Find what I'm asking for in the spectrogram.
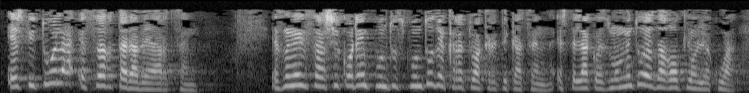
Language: Basque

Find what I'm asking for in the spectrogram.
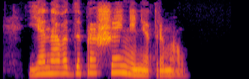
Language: Belarusian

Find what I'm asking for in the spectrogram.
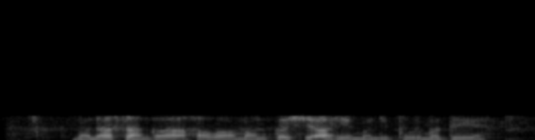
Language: Marathi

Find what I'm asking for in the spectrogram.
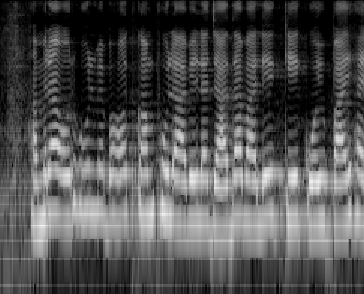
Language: Magahi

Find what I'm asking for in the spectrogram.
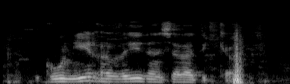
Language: Kabyle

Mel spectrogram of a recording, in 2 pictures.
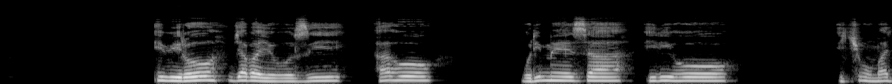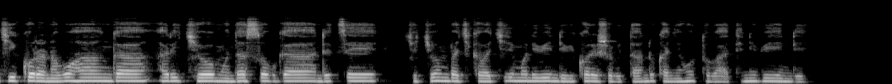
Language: Kinyarwanda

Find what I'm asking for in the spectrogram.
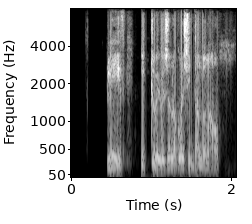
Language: Bangla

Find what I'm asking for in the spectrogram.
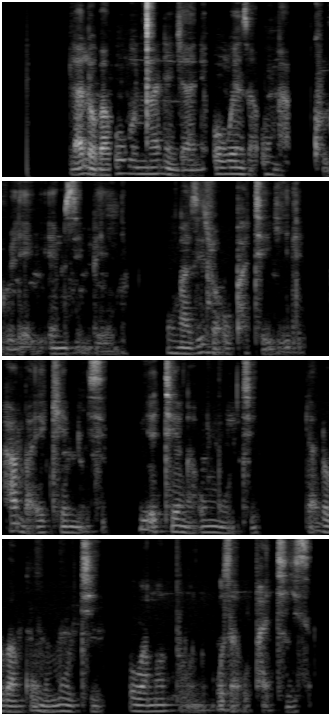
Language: North Ndebele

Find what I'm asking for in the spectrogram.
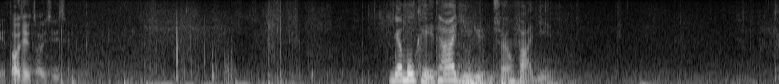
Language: Cantonese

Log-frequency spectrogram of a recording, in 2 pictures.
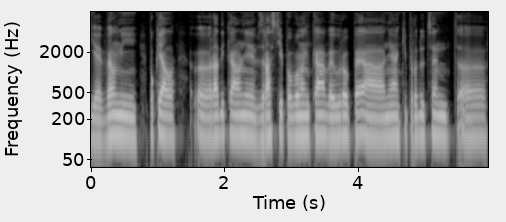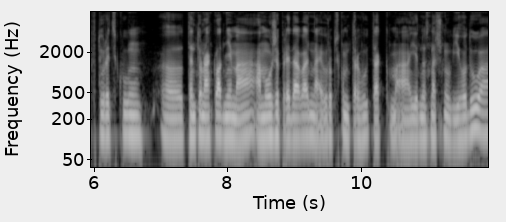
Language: Slovak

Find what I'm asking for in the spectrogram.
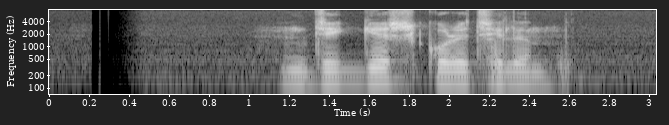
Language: Bangla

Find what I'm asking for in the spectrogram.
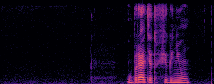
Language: Russian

